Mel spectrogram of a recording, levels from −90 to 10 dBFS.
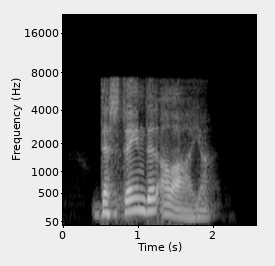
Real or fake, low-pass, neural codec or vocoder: fake; 7.2 kHz; codec, 16 kHz, 0.5 kbps, X-Codec, HuBERT features, trained on LibriSpeech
